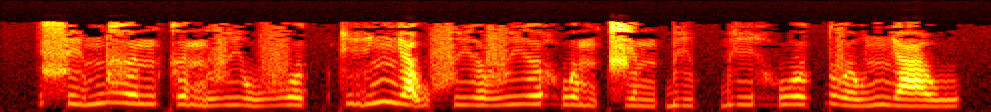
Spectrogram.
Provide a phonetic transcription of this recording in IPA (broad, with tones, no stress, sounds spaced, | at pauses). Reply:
s ḭ˧˥ m ɣ ə˧ n k ə̰˧˨ n v i˧˩ w v o˨˩ t̚ k ḭ˧˥ ɲ a̰˧˨ w f i˨˩ ə̯ v i˧ ə̯ h w ə̰˧˨ m t͡ɕ ə˨˩ n ɓ i˨˩ p̚ ɓ i˧ h w o˦˥ t̚ v ə˨˦ w ɲ a˧ w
